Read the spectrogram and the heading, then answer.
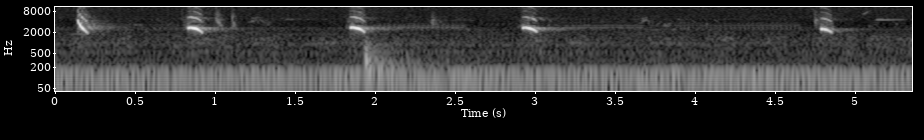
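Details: Osprey calling from its nest in Charlo, Montana, 28 August 2023, on a live nest camera: five or six piercing, falling whistles at uneven gaps of roughly a second, with a soft thump after the second call and a low background hum.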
